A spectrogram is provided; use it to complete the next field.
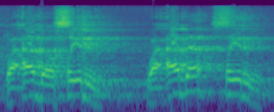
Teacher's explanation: رقق الراء قبلها كسرة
